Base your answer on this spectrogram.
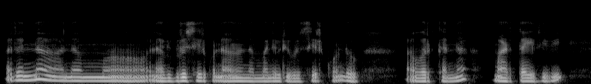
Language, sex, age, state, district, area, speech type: Kannada, female, 45-60, Karnataka, Shimoga, rural, spontaneous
